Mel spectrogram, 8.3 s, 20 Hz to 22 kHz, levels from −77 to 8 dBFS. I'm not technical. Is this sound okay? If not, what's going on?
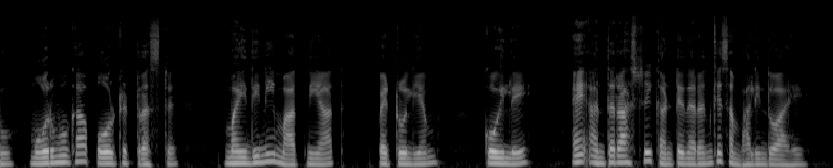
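Yes, nothing wrong can be heard in this recording.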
